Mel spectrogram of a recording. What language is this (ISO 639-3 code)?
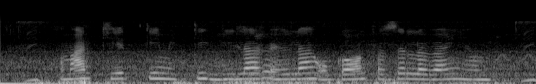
bho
